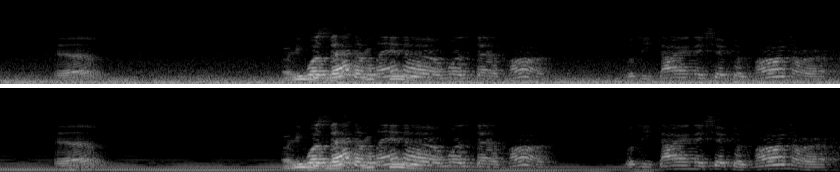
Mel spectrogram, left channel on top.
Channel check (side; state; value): left; noise; rumble, 2 dB below the sound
